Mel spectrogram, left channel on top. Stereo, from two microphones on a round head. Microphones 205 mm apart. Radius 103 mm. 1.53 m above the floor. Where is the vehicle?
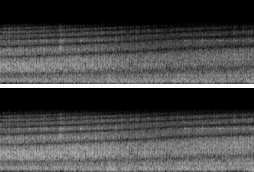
10° left (ahead or behind); by 2.5 s 30° right (ahead or behind).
